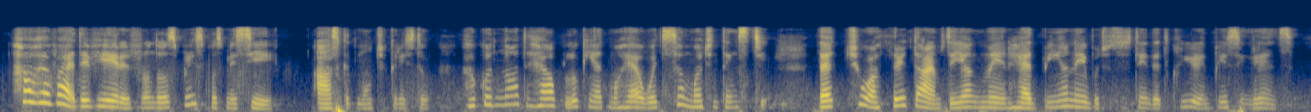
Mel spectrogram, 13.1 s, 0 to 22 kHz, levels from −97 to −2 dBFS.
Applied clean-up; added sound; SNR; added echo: neural separator model SepFormer DNS4.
